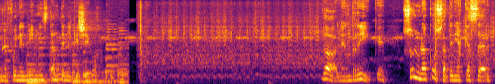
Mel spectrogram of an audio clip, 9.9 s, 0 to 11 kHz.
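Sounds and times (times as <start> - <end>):
speech: 0.0 - 2.6, 6.4 - 9.8
broken-down car engine cranking but not starting: 2.7 - 7.3, 8.6 - 9.8.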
